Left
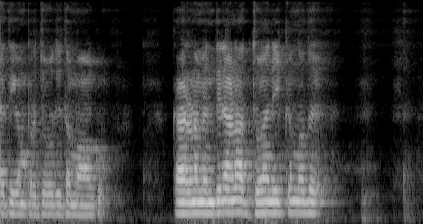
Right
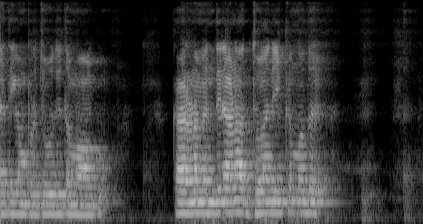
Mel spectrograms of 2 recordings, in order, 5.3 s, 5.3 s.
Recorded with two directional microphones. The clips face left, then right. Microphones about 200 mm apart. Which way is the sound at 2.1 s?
45° left (ahead or behind).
